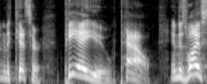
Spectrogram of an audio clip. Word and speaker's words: Pau: His city was named Pau. Pau, right in the kisser. P-A-U, Pau.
